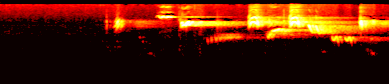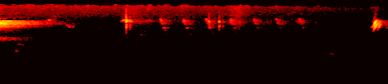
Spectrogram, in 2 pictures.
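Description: A small songbird singing: a quick run of high chirps and short gliding notes lasting about two seconds, then a few faint chirps near the end.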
